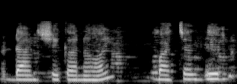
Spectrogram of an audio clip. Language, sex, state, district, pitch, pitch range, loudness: Bengali, female, West Bengal, North 24 Parganas, 220 Hz, 210-235 Hz, -17 LUFS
